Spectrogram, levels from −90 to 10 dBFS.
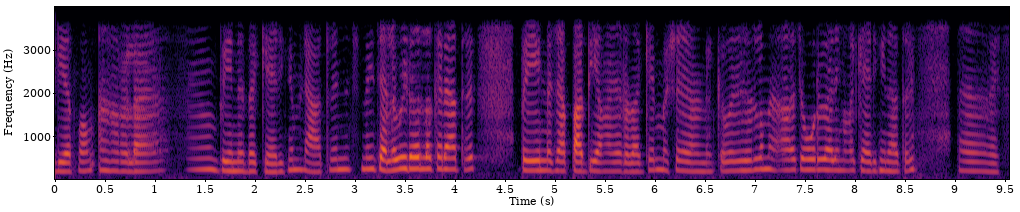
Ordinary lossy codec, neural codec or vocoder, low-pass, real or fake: none; codec, 16 kHz, about 1 kbps, DyCAST, with the encoder's durations; 3.6 kHz; fake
